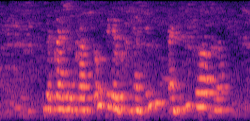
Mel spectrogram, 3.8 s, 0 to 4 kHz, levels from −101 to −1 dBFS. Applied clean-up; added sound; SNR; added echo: classical method WPE with log-MMSE.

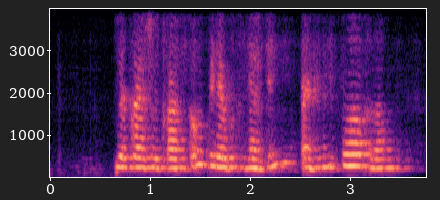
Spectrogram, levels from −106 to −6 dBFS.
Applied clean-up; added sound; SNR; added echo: neural mask model DeepFilterNet 3.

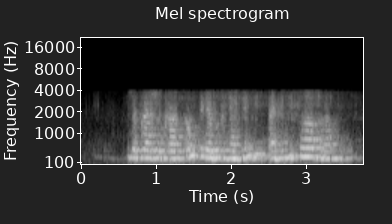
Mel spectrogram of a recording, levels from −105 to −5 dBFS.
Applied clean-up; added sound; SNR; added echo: neural separator model SepFormer DNS4.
